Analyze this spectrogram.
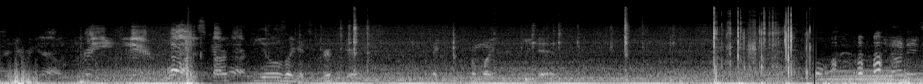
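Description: A man talks with animation inside a car.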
